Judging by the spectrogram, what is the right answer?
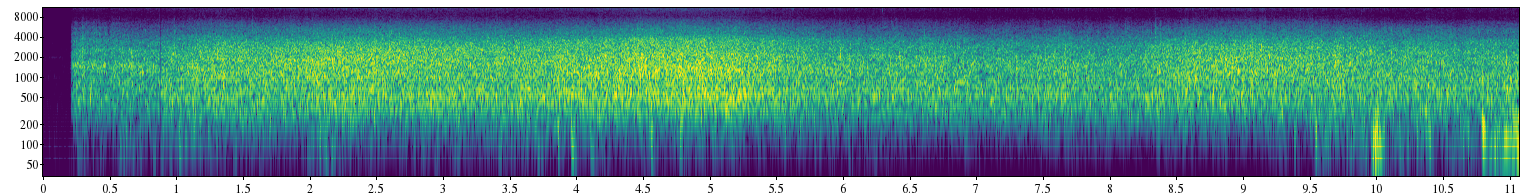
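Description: Surf washing in over shoreline rocks on an incoming tide: a steady rush of waves that swells about halfway through. A few short low thumps come near the end.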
